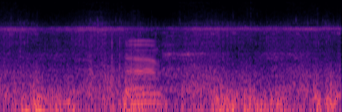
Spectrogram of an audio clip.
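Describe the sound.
Strong wind buffets the microphone outdoors on the road to Katherine, a loud, continuous low roar and rumble that swells and dips in gusts throughout.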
